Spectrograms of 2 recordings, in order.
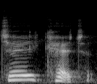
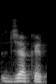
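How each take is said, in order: First: The first vowel is a gliding 'ei'. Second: The first vowel is a flat 'a' as in cat. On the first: The speaker calls it right. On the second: The speaker calls it wrong. "জ্যাকেট নয়"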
